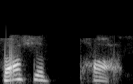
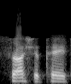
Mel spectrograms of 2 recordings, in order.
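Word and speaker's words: Sascha Paeth: you once again work with uh is it sasha poss that incorrect but yeah well it's it's that's pretty close sasha pace is how you pronounce it but it's it's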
